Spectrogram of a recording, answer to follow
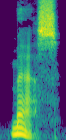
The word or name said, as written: Mass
